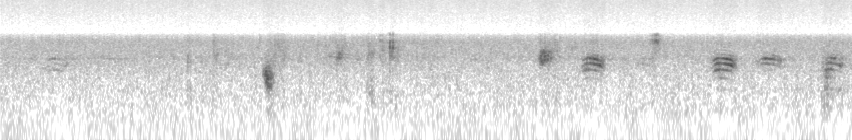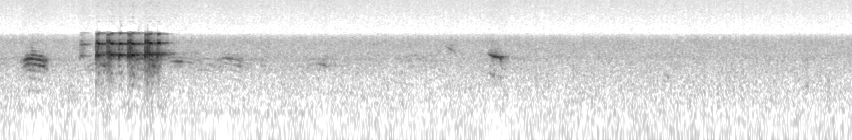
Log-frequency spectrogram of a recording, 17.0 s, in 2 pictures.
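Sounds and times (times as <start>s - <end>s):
birds calling: 5.4s - 11.9s, 12.6s - 13.7s.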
